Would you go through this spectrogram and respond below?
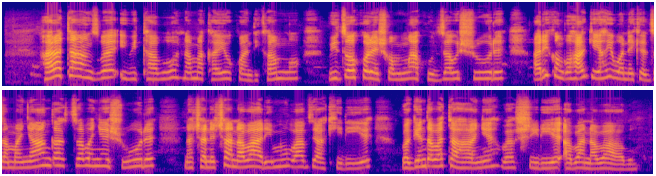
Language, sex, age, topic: Rundi, female, 25-35, education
